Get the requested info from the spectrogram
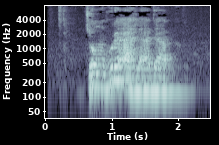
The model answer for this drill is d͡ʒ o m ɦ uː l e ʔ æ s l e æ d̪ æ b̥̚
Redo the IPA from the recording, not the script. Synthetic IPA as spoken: d͡ʒ o m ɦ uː ɾ e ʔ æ h l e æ d̪ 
